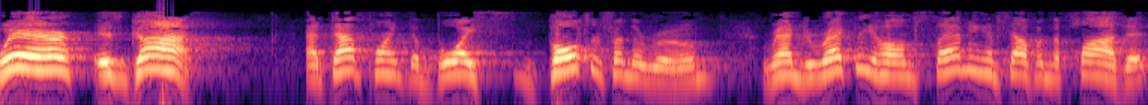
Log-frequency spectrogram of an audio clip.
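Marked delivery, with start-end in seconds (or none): 0.0-1.3 stern, very loud, high, demanding raised voice. Telling a joke, the pastor shakes a finger at the boy: raised voice. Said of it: "raised his voice even more".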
